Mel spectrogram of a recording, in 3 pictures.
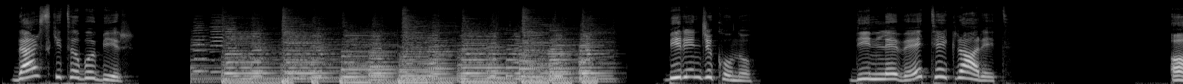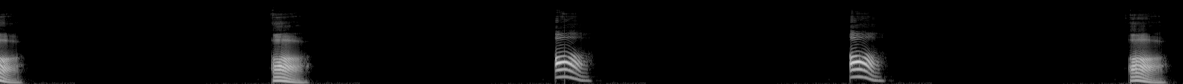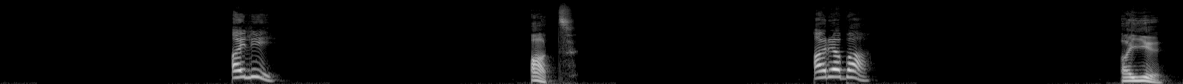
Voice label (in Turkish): Turkce ornek ses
